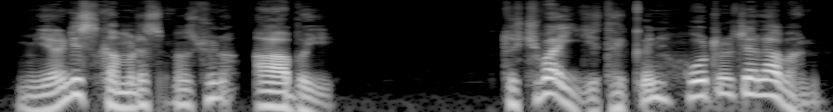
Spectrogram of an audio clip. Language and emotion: Kashmiri, angry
